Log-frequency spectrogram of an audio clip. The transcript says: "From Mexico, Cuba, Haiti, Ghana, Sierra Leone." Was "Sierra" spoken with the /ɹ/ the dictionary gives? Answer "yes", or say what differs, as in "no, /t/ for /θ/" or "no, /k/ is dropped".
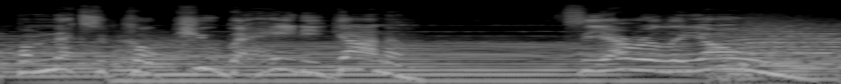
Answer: yes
